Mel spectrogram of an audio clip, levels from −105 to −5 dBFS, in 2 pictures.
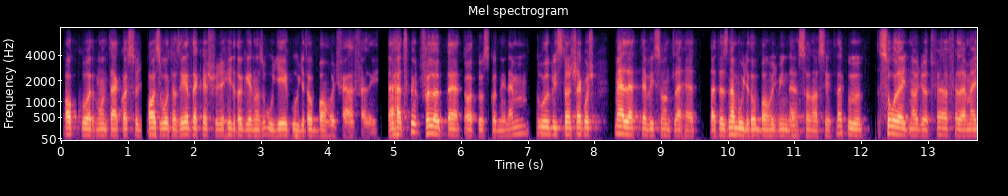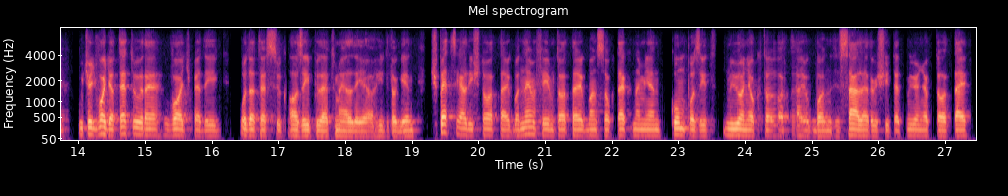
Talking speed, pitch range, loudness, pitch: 150 wpm, 105-125 Hz, -26 LUFS, 115 Hz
